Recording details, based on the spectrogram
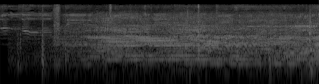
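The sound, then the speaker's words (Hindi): An overheated car engine runs with a steady droning hum that swells after a couple of seconds and then holds at a constant level, with a few faint clicks early on. “लगता है गाड़ी गर्म हो गई।”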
